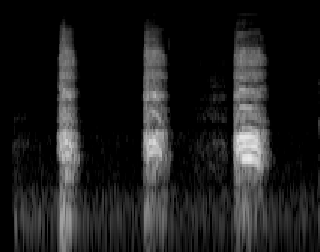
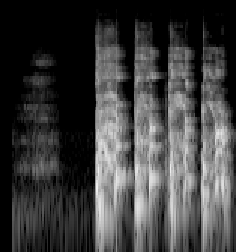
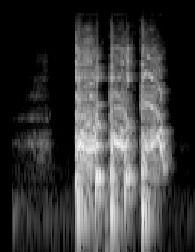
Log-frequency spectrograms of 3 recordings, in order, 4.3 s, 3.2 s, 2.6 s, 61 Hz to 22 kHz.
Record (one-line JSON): {"exhalation_length": "4.3 s", "exhalation_amplitude": 27294, "exhalation_signal_mean_std_ratio": 0.33, "three_cough_length": "3.2 s", "three_cough_amplitude": 32767, "three_cough_signal_mean_std_ratio": 0.54, "cough_length": "2.6 s", "cough_amplitude": 29553, "cough_signal_mean_std_ratio": 0.57, "survey_phase": "beta (2021-08-13 to 2022-03-07)", "age": "18-44", "gender": "Male", "wearing_mask": "No", "symptom_headache": true, "smoker_status": "Never smoked", "respiratory_condition_asthma": false, "respiratory_condition_other": false, "recruitment_source": "REACT", "submission_delay": "1 day", "covid_test_result": "Negative", "covid_test_method": "RT-qPCR", "influenza_a_test_result": "Negative", "influenza_b_test_result": "Negative"}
